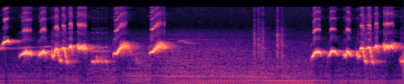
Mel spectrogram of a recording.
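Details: White-rumped shama singing as a lure to make other birds answer. Clear, rich whistled phrases with slurred rising and falling notes are split by a quiet pause of about a second and a half.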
